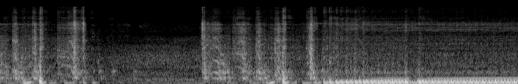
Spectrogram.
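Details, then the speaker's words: Carbureted 2003 Harley-Davidson Heritage Softail V-twin, cold start in neutral with choke pulled: a few seconds of cranking, then it catches and settles into a steady, even, low loping idle while warming up; normal cold start. "Now, while I have the choke pulled, the bike has a chance to warm up, even if it's cold."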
